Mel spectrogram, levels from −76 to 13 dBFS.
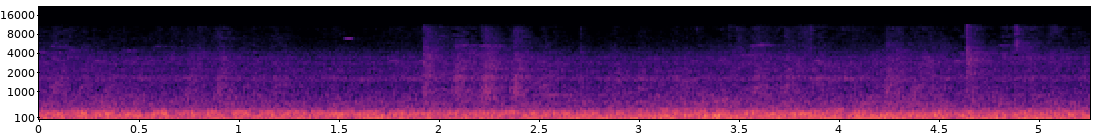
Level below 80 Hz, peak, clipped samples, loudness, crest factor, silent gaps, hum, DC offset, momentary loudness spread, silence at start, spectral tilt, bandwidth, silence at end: -24 dBFS; -6 dBFS; under 0.1%; -22 LUFS; 12 dB; none; none; under 0.1%; 3 LU; 0 s; -7.5 dB/octave; 11.5 kHz; 0 s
